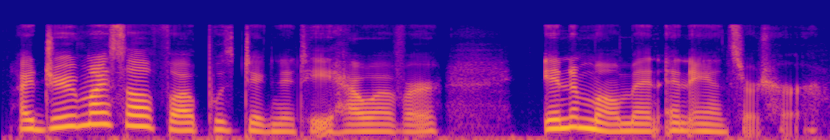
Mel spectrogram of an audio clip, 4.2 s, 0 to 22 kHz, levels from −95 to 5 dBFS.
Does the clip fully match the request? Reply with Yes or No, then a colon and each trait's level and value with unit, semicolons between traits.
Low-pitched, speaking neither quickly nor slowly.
No: high, 210 Hz; average, 190 wpm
